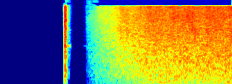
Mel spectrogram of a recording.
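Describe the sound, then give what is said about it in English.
A sharp click, then a steady hiss of rain swelling in and settling into a dense, even patter with no individual drops standing out. No voices. “Maybe it was the rain.”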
